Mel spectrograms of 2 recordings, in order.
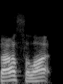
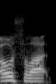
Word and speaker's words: Ocelot: And I'm here with Ocelot, or Ocelot, depending on how one would pronounce it.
